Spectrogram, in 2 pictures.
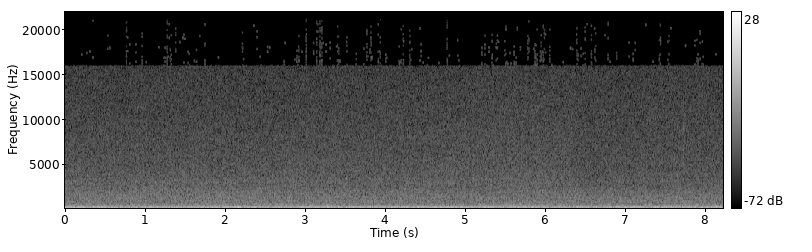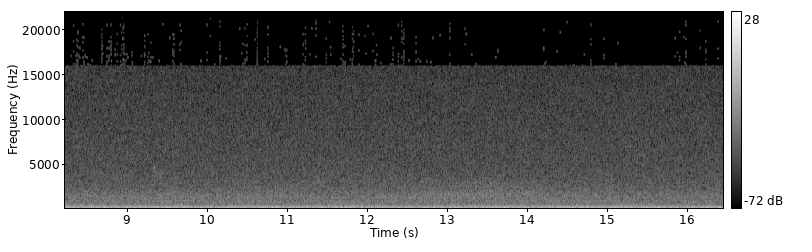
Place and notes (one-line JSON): {"title": "Le Mans, France - Near the grave", "date": "2017-08-14 14:30:00", "description": "Near the grave of Jean-Luc Lecourt, a singer better known as Jean-Luc le Ténia. It means Jean-Luc, his first name, the tapeworm. He committed suicide on 2011, may 3. His tomb is completely empty, excerpt an only hot pepper pot. His name is hidden on the right of the grave. The google view is prior to 2011, as the place is empty.\nRecording is 5 minuts of the very big silence near the grave.", "latitude": "48.02", "longitude": "0.19", "altitude": "51", "timezone": "Europe/Paris"}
